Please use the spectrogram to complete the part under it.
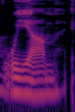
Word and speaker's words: viam: Fata viam invenient. Fata, F-A-T-A, viam, spelled V-I-A-M. Remember, V's are pronounced as W's. And then invenient. I-N-V, right? I-N, invenio. V-E-N-I-E-N-T.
